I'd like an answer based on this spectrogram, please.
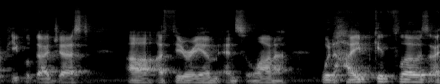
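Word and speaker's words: Solana: It's a hop to get to Ethereum and Salana, which Tradfi will pronounce Salena or whatever.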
